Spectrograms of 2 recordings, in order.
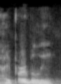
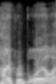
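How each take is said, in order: First: The word ends with a 'bolee' sound. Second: The word ends with a 'boil' sound. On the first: The speaker calls it right. "It should be hyperbole" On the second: The speaker calls it wrong. "if you think I'm mispronouncing a word, I did"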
